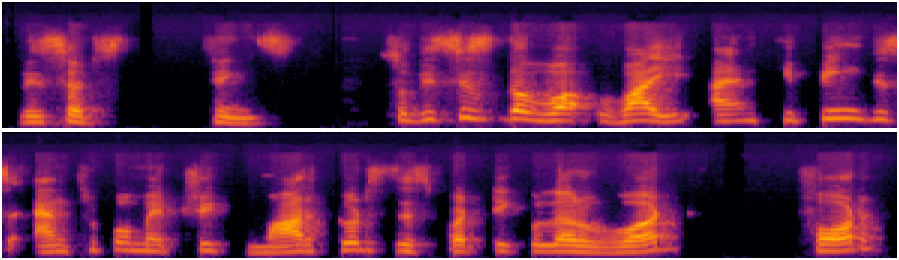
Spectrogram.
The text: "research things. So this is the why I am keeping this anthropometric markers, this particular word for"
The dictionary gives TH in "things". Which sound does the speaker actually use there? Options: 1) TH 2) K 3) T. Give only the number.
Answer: 3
